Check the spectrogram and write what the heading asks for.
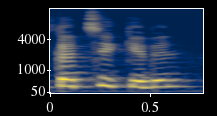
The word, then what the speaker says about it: Gutsick Gibbon: No, you guys got it right. That's true. It's Gutsick Gibbon.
